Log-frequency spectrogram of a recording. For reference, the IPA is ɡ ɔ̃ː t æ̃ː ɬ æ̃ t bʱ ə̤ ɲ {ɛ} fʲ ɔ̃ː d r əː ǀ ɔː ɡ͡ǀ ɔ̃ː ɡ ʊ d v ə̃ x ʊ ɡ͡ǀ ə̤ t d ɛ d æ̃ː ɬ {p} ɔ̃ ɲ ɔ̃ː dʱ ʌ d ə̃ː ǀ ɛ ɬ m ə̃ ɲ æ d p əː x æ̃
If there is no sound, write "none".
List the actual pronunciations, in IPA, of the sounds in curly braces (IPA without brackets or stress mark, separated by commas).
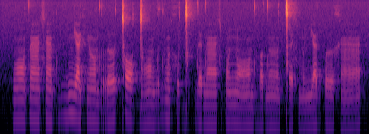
æ, p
